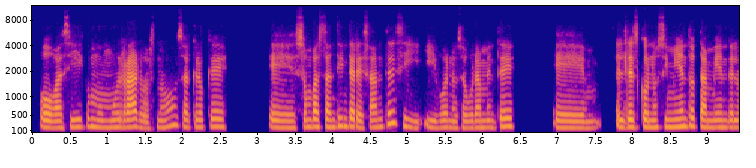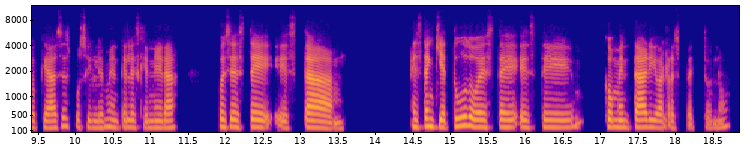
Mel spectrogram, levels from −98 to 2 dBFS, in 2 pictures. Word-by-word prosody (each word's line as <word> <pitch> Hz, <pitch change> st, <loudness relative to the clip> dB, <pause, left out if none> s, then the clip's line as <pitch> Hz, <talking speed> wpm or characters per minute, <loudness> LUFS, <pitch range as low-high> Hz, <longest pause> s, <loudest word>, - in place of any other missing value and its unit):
o, 180 Hz, -2 st, +3 dB
así 190 Hz, +3 st, -2 dB
como 200 Hz, -2 st, -3 dB
muy 185 Hz, +1 st, -3 dB
raros, 185 Hz, -5 st, +3 dB
¿no? 190 Hz, +5 st, -4 dB
O 245 Hz, -, -5 dB
sea, 195 Hz, -5 st, -2 dB
creo 190 Hz, +1 st, -3 dB
que, 200 Hz, 0 st, -3 dB, 0.6 s
eh, 175 Hz, -2 st, -2 dB
son 195 Hz, +3 st, -2 dB
bastante 200 Hz, 0 st, +1 dB
interesantes, 200 Hz, -, 0 dB
y 180 Hz, -6 st, -5 dB
y 180 Hz, -, -4 dB
bueno, 175 Hz, -1 st, -4 dB
seguramente, 180 Hz, +4 st, -2 dB, 0.5 s
eh, 170 Hz, -2 st, -1 dB, 0.4 s
el 185 Hz, -, +1 dB
desconocimiento 195 Hz, +2 st, +2 dB
también 185 Hz, -1 st, +1 dB
de 185 Hz, -, 0 dB
lo 180 Hz, -1 st, -2 dB
que 175 Hz, -, -4 dB
haces 175 Hz, +5 st, 0 dB
posiblemente 180 Hz, 0 st, -5 dB
les 185 Hz, -2 st, -2 dB
genera, 175 Hz, +1 st, -1 dB, 0.5 s
pues, 195 Hz, -1 st, +1 dB
este 190 Hz, 0 st, +2 dB, 0.2 s
esta, 170 Hz, -1 st, +5 dB, 1.0 s
esta 195 Hz, 0 st, +2 dB
inquietud, 205 Hz, +3 st, +3 dB
o, 195 Hz, -3 st, +5 dB
este 185 Hz, 0 st, 0 dB
este, 185 Hz, +1 st, -3 dB, 0.4 s
comentario 190 Hz, -1 st, +3 dB
al 170 Hz, -, -1 dB
respecto, 160 Hz, -, -9 dB
¿no? 90 Hz, +5 st, -9 dB
185 Hz, 130 wpm, -23 LUFS, 175-195 Hz, 1.0 s, esta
